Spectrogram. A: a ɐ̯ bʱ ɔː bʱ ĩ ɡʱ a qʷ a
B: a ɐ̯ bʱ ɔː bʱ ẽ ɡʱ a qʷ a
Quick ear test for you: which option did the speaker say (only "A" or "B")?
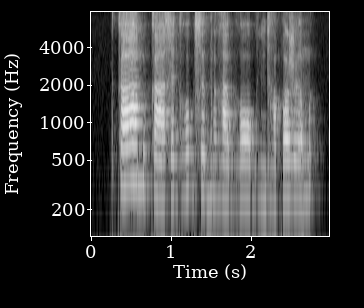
A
